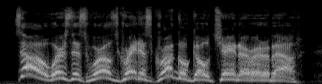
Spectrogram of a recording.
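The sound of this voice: A man shouts in a put-on character voice. His pace is fairly quick. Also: extremely high pitch for a man.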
